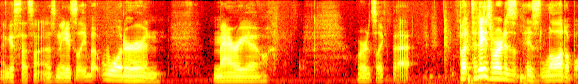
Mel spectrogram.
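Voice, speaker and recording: A man speaks with a New Jersey accent. Long, frequent pauses break up his speech. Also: medium pitch for a man, ordinary pitch variation, moderate pace. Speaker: podcast host, board game designer. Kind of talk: casual podcast monologue. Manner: casual with filler words and restarts.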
